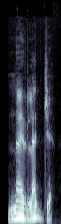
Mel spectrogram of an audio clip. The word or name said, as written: नैर्लज्य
